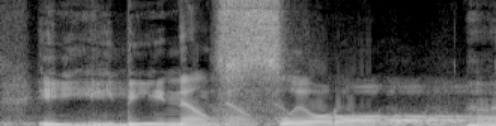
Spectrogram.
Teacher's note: masuk kepada sad, dia tak bertukar jadi tebal, dia masih lagi nipis.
